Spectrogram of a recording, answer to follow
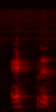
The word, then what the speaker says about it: Eadfrith: Nice name for a daughter, Eadfrith. Eadfrith. It's Edfrith. Edfrith? Yeah. You think so? I'll take the A is silent.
